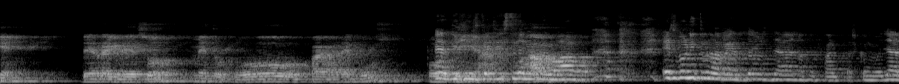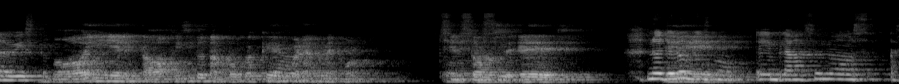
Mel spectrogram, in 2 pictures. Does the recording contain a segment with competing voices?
Yes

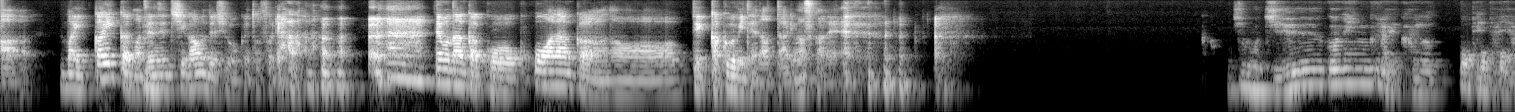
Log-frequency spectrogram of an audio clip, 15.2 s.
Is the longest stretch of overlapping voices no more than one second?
Yes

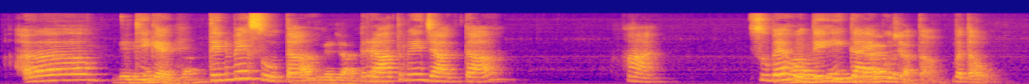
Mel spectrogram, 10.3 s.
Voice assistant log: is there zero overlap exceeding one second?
No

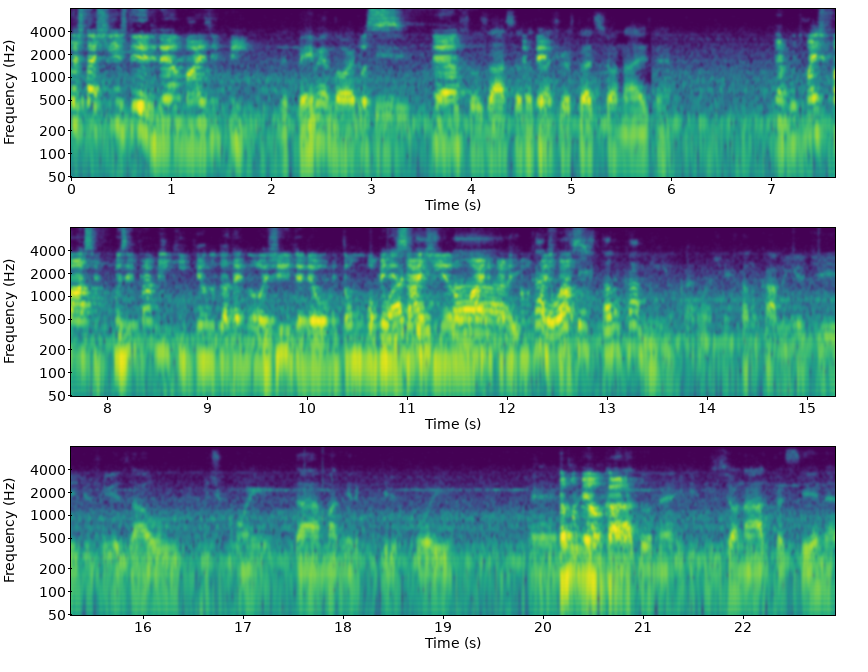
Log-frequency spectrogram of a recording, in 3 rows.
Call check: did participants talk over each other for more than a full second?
Yes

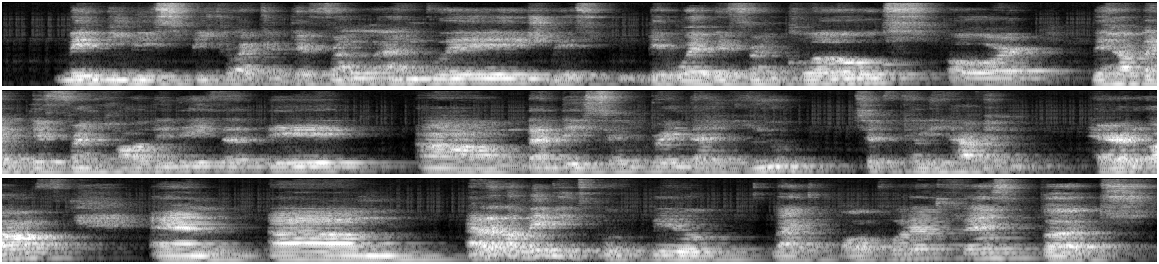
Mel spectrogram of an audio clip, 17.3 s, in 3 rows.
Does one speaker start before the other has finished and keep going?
No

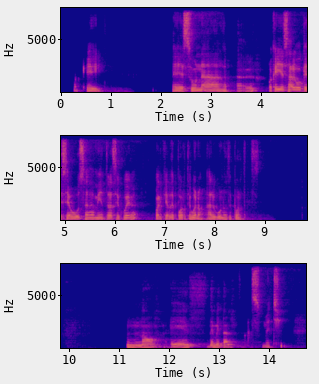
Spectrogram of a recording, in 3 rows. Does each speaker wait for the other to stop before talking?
Yes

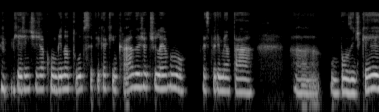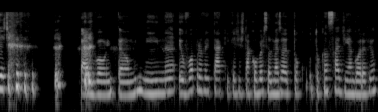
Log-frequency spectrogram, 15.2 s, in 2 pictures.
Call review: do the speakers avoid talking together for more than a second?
Yes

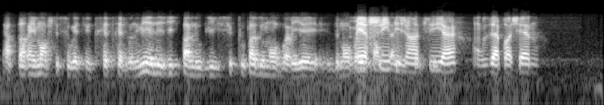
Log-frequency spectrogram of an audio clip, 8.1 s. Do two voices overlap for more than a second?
Yes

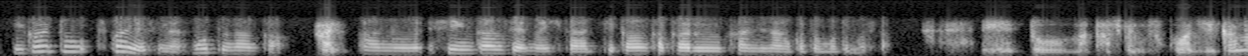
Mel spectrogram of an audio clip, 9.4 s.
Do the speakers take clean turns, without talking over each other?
Yes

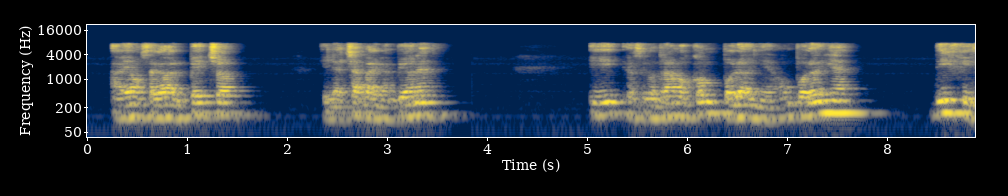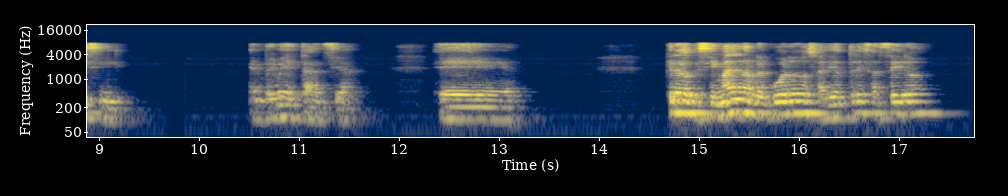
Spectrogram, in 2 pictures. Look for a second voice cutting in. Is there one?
No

